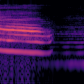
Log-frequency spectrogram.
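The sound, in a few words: cat meowing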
